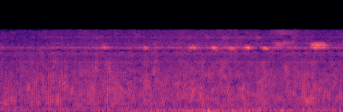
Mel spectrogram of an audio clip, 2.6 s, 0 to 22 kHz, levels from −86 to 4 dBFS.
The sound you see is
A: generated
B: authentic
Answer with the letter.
A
